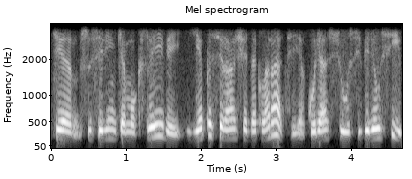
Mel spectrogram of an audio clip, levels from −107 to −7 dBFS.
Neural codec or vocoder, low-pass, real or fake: none; 3.6 kHz; real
